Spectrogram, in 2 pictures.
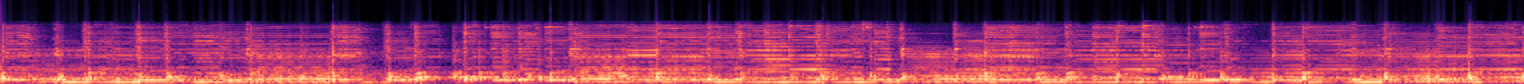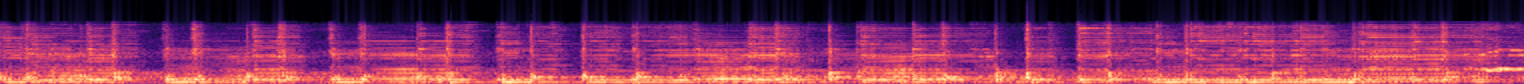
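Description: Acoustic guitar and bongos playing an instrumental blues passage: the guitar plucks and strums over repeating low notes while the bongos are struck with the hands in a steady pattern.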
